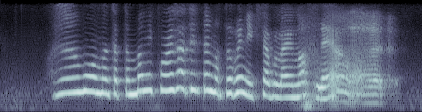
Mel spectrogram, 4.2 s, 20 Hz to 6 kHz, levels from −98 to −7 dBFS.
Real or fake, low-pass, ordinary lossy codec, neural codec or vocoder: fake; 5.4 kHz; none; codec, 24 kHz, 0.9 kbps, WavTokenizer, large speech release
